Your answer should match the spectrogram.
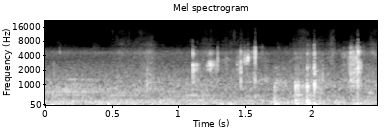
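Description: Footsteps crunching on dry grass and soil, over a low rumble. Short crackling crunches come from about a second in.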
